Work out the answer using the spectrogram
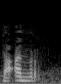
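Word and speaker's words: عمرو: مثل كلمة عمر يكتب فيها واو زائدة ولا تنطق.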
